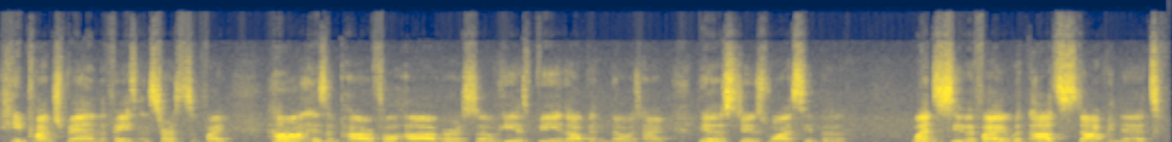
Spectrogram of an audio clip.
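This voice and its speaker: A man's voice: mid-range voice, animated, a little fast, fairly bright tone. A young man reading a horror story aloud, stumbling over words and correcting himself with joking asides. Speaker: reader. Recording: distant mic with faint room noise.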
